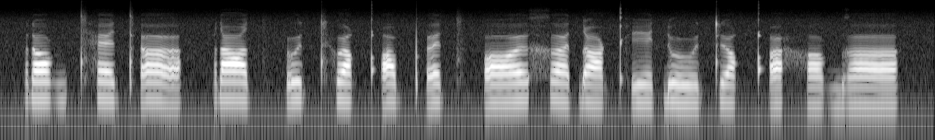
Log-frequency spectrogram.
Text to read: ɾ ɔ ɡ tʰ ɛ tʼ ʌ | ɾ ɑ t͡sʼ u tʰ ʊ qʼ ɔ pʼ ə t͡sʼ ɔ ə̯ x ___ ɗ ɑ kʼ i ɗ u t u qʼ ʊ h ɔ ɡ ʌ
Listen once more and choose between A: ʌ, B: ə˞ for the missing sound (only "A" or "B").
A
